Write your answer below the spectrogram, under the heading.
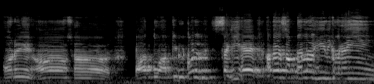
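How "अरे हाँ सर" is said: slow, lower pupil voice; student realisation. Acted. Students agreeing rays are parallel, slow student realisation. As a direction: draw it out as a pupil catching on.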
